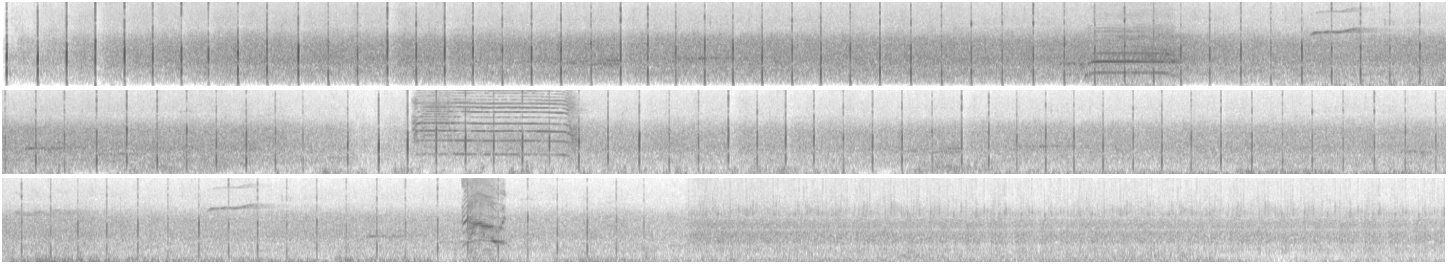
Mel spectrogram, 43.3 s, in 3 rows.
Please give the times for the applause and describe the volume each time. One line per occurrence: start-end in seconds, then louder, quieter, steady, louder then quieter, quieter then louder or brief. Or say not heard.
0.0-43.2 quieter.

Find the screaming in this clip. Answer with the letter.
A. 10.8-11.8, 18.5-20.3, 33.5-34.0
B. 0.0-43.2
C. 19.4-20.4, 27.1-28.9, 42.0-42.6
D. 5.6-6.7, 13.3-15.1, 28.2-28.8
A.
